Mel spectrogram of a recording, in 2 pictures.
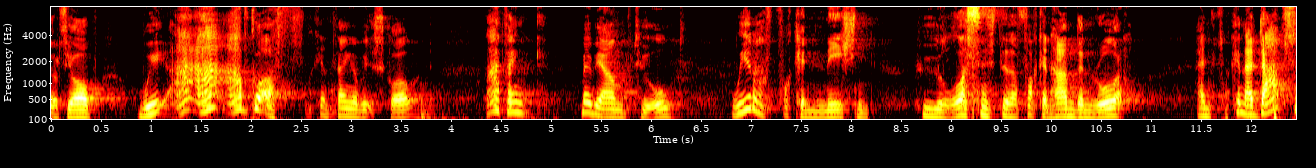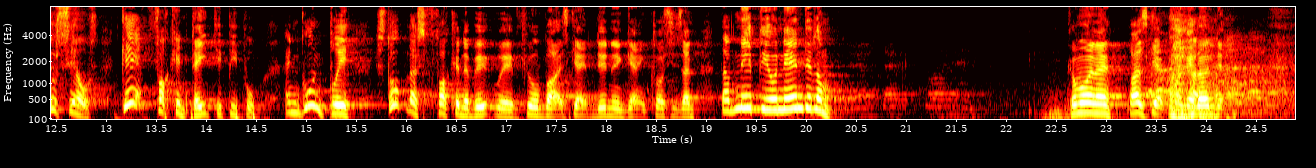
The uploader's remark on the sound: Recorded live at St Luke's in Glasgow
